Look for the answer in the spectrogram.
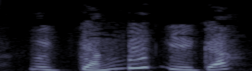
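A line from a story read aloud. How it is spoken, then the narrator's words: Scoffing, suddenly angry. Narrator (Vietnamese): Hoa Tranh phì một tiếng, đột nhiên chuyển sang tức giận, nói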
